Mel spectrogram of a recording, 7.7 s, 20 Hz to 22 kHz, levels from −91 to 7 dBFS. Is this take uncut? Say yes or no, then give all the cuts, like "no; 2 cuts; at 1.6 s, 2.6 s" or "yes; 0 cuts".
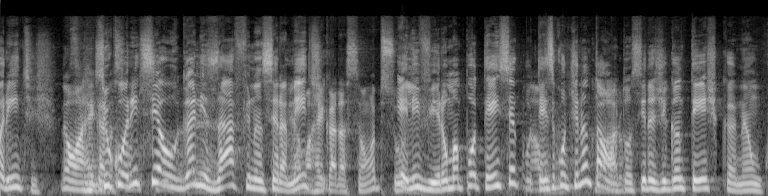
no; 1 cut; at 5.3 s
